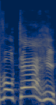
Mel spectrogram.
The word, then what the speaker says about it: Voltaire: Eu imagino que Voltaire, o que nós chamamos de Voltaire, é Voltaire, em francês a pronúncia, está se morroendo, porque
